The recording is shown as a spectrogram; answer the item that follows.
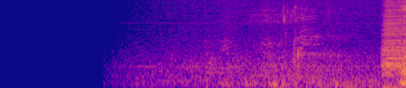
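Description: Dead silence, then the faint hiss and hum of an open studio microphone with a small tick about a second and a half in, just before a man begins to speak.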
